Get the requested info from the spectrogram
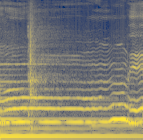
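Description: Live neo-soul band music: a female vocalist holds one long wordless note, bending it slightly near the end, over a sustained electric bass and guitar.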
